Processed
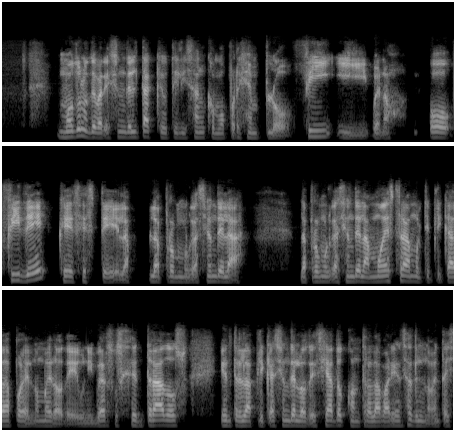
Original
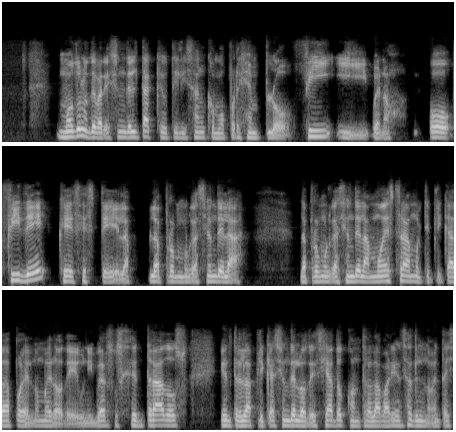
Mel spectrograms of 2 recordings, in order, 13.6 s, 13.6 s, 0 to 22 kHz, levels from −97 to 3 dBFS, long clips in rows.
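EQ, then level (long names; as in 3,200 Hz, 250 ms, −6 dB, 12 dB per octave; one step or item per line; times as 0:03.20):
high-pass filter 1,400 Hz 12 dB per octave
0.0 dB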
